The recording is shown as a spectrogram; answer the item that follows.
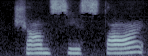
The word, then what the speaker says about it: Chauncey Starr: by name Chauncey Starr. Am I pronouncing it correctly? – Yes, yes.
